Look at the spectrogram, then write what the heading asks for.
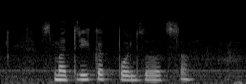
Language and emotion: Russian, neutral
